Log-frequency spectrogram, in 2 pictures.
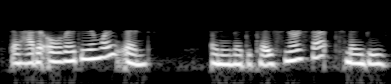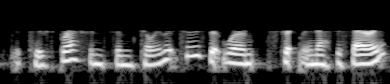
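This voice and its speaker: Here the actress's voice sits fairly low as she confides, halting and colloquial, in the role of a middle-aged working-class aunt with a Northern English accent. The character, a nurse, is anxious and ashamed while recounting events in this scripted confessional monologue for a horror audio log. It comes through a radio- or telephone-like filter, giving a tinny, band-limited recording.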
